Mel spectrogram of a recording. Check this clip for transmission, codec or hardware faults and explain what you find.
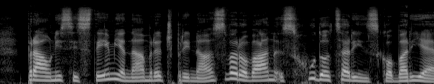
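Nothing in the signal points to a transmission, codec or hardware fault: the speech stays continuous and steady, with no dropouts, distortion or other disturbance anywhere in the clip.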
